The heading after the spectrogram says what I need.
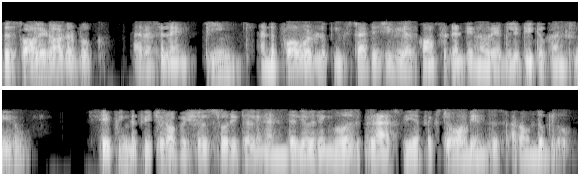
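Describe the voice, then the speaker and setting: Low-pitched Indian man on a tinny phone line. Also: fast talker, husky. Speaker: company executive presenting results. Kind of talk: earnings call presentation and answers. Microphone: telephone conference call.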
